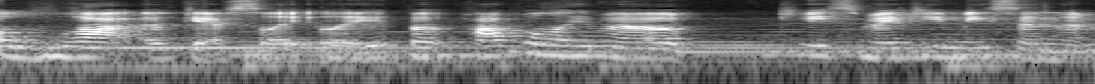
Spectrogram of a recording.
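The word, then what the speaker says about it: Papalymo: Papal limo.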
